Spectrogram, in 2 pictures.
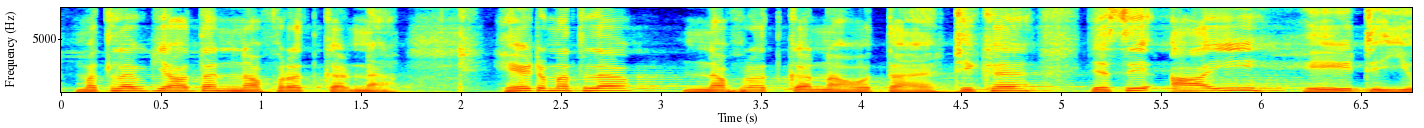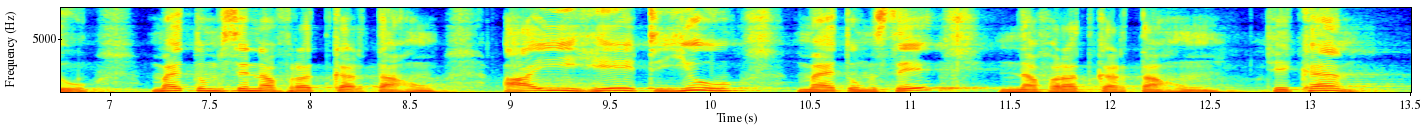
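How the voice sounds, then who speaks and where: A man teaches English words at a slow, careful pace, spelling each one out letter by letter. His voice sits somewhat high. A long reverb trails behind him. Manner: spells words letter by letter, repeats example sentences slowly. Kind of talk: slow spelling and vocabulary lesson.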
